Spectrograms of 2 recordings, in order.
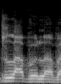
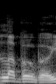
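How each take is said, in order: First: The name is said as labu labu. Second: The name is said as labubu. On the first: The speaker calls it wrong. "I said labu labu" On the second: The speaker calls it right. "I meant labubu"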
